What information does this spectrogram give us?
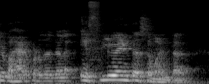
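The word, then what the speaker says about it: effluent: जे बाहेर पडतं त्याला एफ्लुएंट असं म्हणतात. आणि त्याचं स्पेलिंग आहे ना ते EFF आहे, एफ्लुएंट.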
